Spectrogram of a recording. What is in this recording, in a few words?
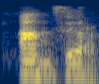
"anser", Latin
